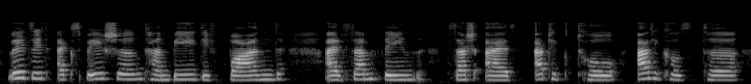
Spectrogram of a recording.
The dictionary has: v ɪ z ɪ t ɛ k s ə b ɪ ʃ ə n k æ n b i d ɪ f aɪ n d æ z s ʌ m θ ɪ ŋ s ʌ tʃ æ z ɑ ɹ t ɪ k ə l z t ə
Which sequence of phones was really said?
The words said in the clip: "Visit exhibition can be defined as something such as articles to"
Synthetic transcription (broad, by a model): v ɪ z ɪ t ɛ k s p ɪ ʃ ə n k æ n b i d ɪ f aɪ n d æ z s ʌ m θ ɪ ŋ s ʌ tʃ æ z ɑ l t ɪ k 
